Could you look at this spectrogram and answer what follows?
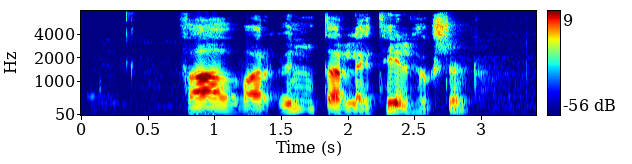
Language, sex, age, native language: Icelandic, male, 30-39, Icelandic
